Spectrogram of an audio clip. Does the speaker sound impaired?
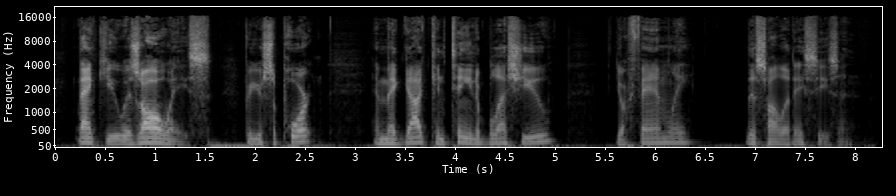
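No.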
